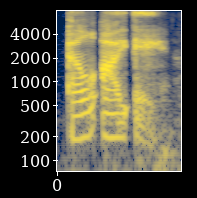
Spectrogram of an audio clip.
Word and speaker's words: liaison: L-I-A-I-S-O-N. Think French, like liaison.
